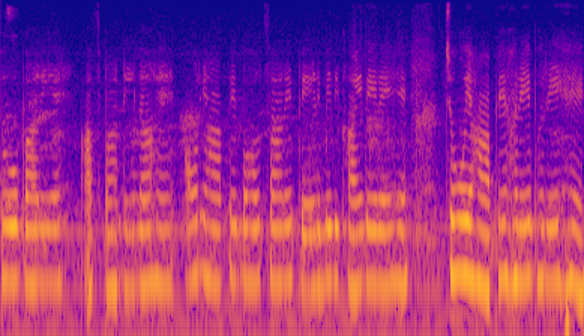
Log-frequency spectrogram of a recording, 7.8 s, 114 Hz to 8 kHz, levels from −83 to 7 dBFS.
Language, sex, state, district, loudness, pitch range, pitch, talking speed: Hindi, female, Maharashtra, Gondia, -17 LUFS, 215-230 Hz, 220 Hz, 185 wpm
